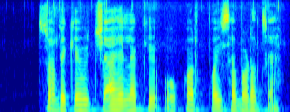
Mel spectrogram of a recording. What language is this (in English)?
Bhojpuri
